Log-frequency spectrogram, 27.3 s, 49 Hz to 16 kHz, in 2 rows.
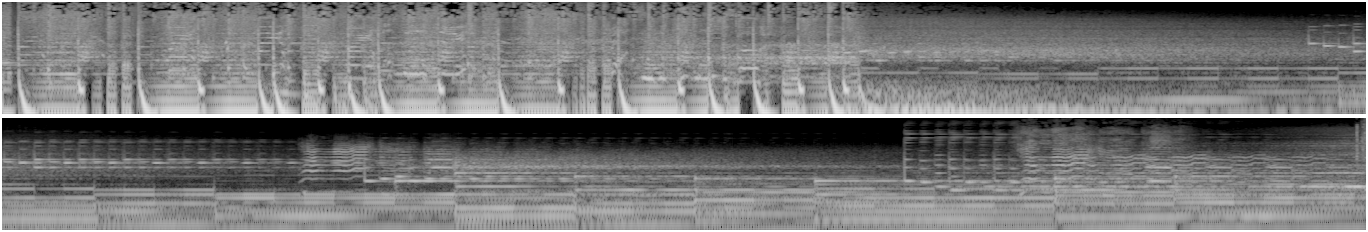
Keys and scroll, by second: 2.0 ctrl+j, 22.4 Menu, 22.6 ctrl+alt+m.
